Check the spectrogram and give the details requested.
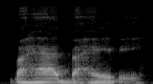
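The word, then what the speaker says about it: Bhad Bhabie: he tells every story bahad bahabi yes if she's gonna spell it with an H I'm gonna I'm G to respect her decision and pronounce it with an AG she was in a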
